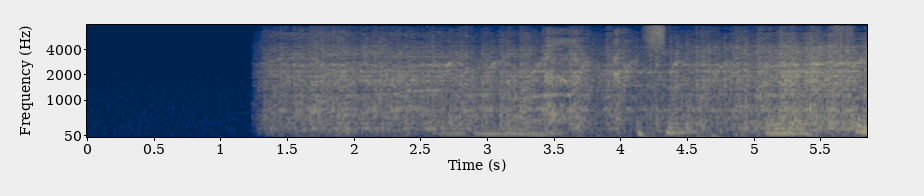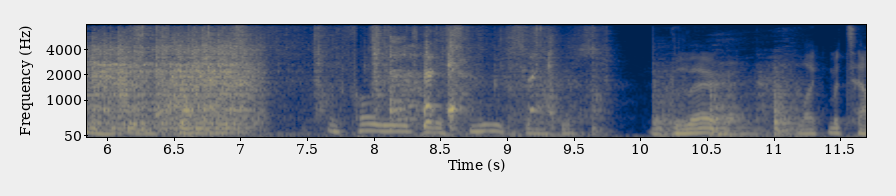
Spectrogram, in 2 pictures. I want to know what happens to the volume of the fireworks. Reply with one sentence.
The volume of the fireworks goes up.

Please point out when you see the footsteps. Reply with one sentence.
You can hear the footsteps from 6.1 to 11.3 s.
